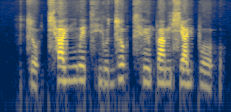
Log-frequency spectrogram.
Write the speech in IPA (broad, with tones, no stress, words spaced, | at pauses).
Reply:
t͡so˨ʔ t͡ɕʰa˦jŋwe˦t͡sʰju˧ d͡zo˦ʔt͡sʰẽ˧pa˧m ɕa˧jpo˨ʔ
